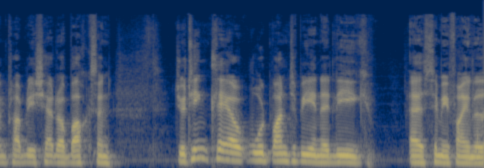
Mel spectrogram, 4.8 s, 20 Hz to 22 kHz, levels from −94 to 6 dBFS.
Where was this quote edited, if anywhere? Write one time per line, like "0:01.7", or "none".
none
